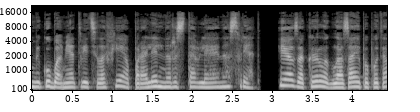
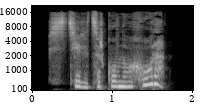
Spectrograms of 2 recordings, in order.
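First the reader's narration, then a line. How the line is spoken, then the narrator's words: Whispered question. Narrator (Russian): шепотом уточнила я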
